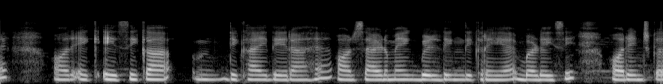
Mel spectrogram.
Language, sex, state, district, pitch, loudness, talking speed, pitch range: Hindi, female, Gujarat, Valsad, 220 Hz, -19 LUFS, 180 wpm, 215-230 Hz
